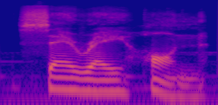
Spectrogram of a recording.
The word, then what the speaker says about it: Cerrejón: Nothing in Cerrejón, pronounced Seh-reh-hon, grew small.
